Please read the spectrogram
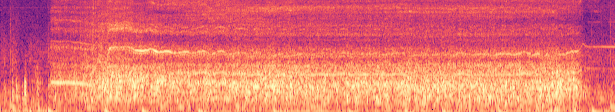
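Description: Power ice auger drilling a hole through lake ice: the motor spins up with a short rising whine about half a second in, runs steadily with a whine over the noise of the bit cutting through the ice, and stops abruptly near the end.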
